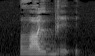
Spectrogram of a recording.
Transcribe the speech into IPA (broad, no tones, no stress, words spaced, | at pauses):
ðˤɯlʲbiʔ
